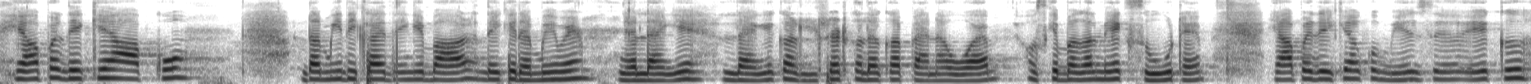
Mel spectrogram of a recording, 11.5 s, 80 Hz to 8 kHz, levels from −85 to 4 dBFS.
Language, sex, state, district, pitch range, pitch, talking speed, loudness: Hindi, female, Bihar, Vaishali, 245-275 Hz, 260 Hz, 170 wpm, -16 LUFS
